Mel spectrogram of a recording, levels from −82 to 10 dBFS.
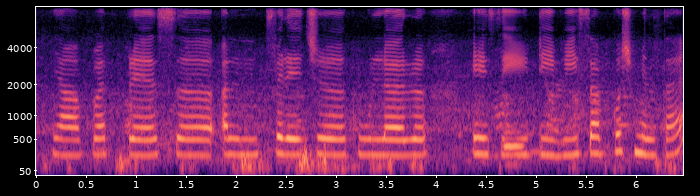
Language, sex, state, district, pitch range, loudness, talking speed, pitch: Hindi, female, Rajasthan, Nagaur, 245-260 Hz, -15 LUFS, 100 wpm, 255 Hz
